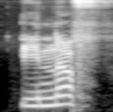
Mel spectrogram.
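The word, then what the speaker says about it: enough: So these are two words इनफ एंड टफ। सो इसके last के जो जी एच दो लेटर्स हैं उनका उच्चारण हो रहा है फ। इनफ टफ। फ यानी एफ।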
